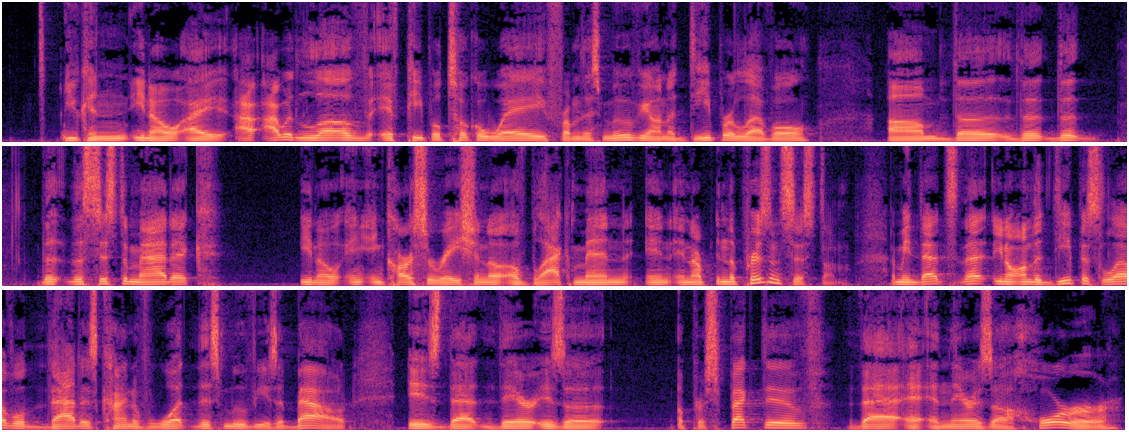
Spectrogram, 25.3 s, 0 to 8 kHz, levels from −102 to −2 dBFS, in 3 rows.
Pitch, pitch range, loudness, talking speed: 115 Hz, 110-125 Hz, -21 LUFS, 175 wpm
